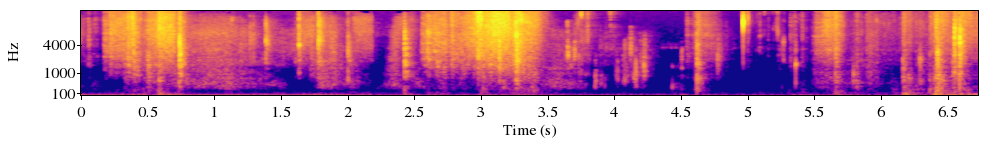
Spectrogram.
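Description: A flat palm and long painted nails rub and press a sheet of lined notebook paper coated with rainbow glitter, lying flat on a wooden table with other sheets underneath. Bright, gritty crinkling and scratchy rustling come in uneven bursts over a steady low hum.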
